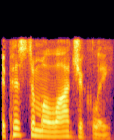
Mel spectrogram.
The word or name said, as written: epistemologically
